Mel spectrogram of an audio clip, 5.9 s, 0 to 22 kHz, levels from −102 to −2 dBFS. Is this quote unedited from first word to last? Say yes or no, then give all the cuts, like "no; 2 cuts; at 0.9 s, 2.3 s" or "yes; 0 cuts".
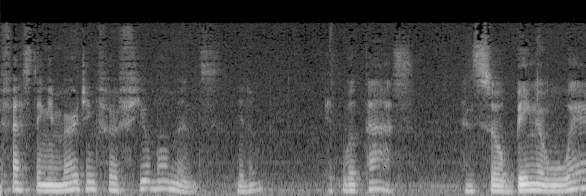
yes; 0 cuts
